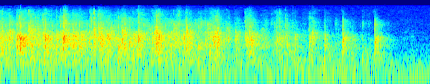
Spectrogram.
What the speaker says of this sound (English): I think they deserve a big round of applause for this.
